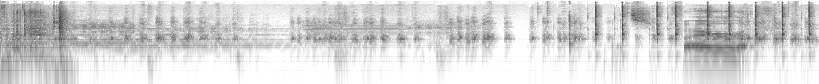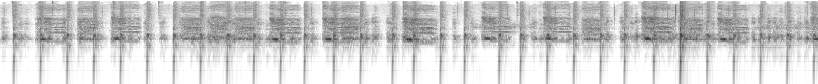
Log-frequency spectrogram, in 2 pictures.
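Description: Chickens cluck in the Minecraft video game, with short fowl calls amid a steady run of rapid rhythmic clicks. Someone talks briefly near the start.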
